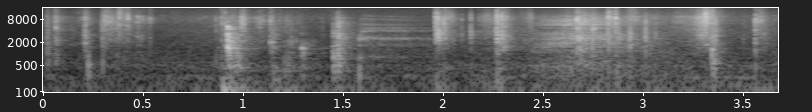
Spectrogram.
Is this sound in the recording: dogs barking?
no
